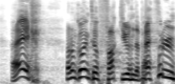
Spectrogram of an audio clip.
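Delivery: put-on Iranian accent. Retrying the impression after hearing he is Iranian: Doctor Now impression, Iranian accent. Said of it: "so he sounds like this".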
